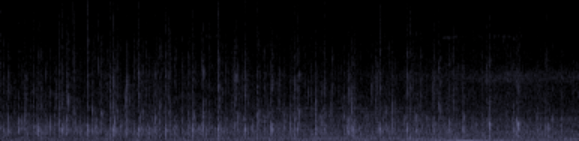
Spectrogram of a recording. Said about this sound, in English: Give Jolene another round of applause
